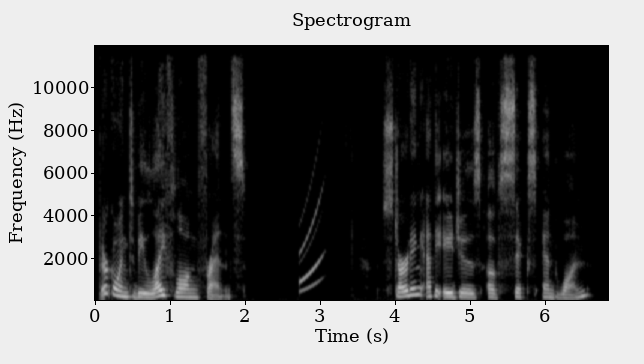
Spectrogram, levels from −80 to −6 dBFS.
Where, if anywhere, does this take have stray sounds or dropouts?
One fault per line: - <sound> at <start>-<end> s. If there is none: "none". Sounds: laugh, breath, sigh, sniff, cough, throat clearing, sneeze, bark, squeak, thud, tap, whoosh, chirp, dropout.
- chirp at 2.7-3.1 s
